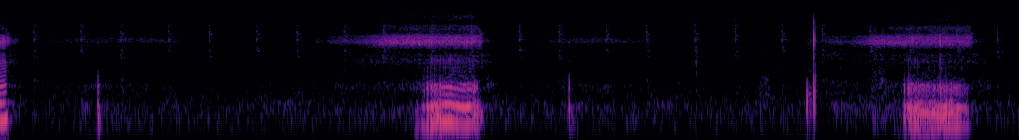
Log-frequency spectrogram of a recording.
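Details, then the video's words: Penny, an English Bulldog, snores while sleeping indoors: two long rough rattling snores about five seconds apart, with soft ticking and faint clicks between them. "Penny the English Bulldog Snoring"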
